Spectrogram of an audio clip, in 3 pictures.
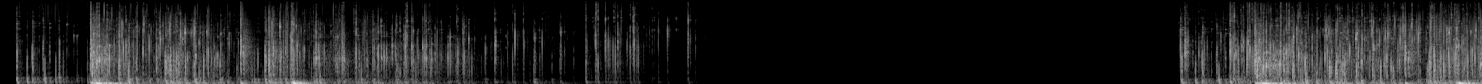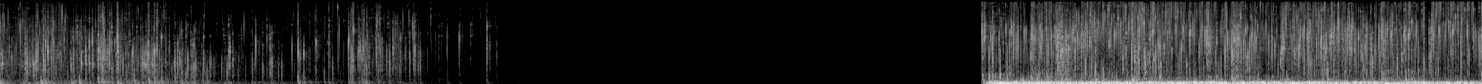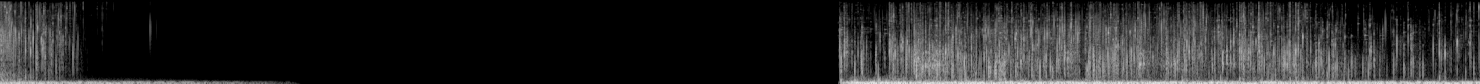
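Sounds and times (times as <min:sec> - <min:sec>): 
stones falling: 0:00.2 - 0:07.0, 0:11.8 - 0:19.8, 0:24.6 - 0:31.3, 0:38.0 - 0:44.4.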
